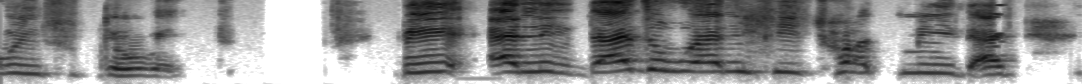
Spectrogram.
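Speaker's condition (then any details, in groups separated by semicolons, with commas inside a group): Cerebral palsy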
